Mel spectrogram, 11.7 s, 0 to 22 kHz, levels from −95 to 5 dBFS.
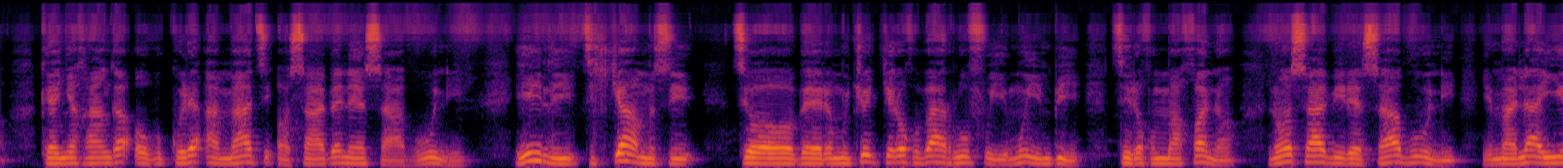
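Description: Opus compression runs throughout the speech, most likely from a low-bitrate Opus stream in its music mode, with content reaching about 20.2 kHz. The band energies are kept, but starved bands are refilled by folding or noise, so the speech sounds plainly grainy, rough and hissy rather than swirly.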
